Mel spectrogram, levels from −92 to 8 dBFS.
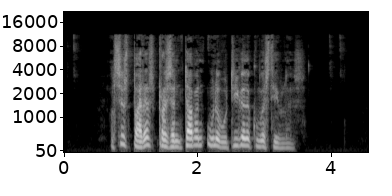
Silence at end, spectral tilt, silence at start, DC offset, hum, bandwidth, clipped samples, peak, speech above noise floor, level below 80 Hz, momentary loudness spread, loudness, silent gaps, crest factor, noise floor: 1.05 s; -4.5 dB/octave; 0.7 s; under 0.1%; none; 11.5 kHz; under 0.1%; 0 dBFS; 54 dB; -64 dBFS; 16 LU; -19 LUFS; none; 20 dB; -74 dBFS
